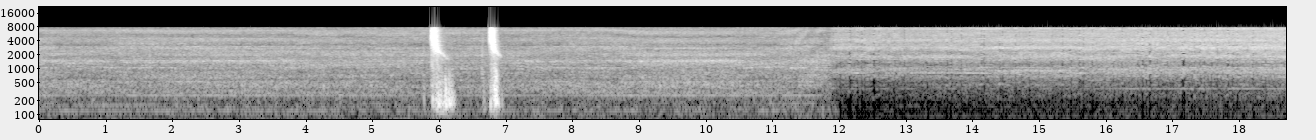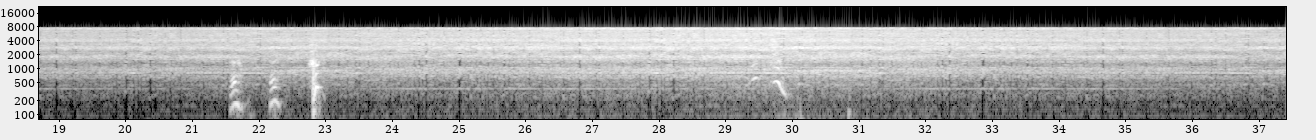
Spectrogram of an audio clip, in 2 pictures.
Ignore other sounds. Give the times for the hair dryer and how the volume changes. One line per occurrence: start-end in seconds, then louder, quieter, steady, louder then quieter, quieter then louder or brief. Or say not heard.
0.0-37.3 louder.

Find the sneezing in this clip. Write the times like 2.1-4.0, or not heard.
5.8-7.0, 21.6-23.0, 29.3-30.9.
